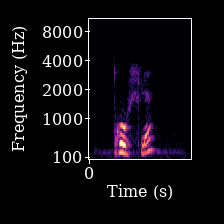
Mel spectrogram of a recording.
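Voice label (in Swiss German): "droschtle", Alsatian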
